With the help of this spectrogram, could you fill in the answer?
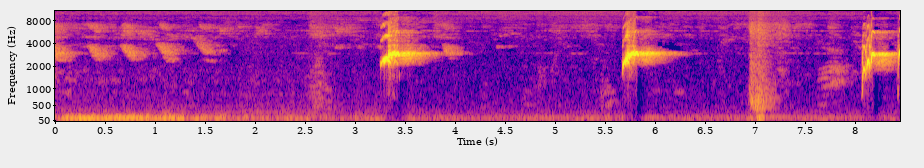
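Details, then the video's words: Caged greater green leafbird singing vigorously, used to spur reluctant birds to sing: faint soft chirps with a low hum at first, then three loud, clear whistled phrases spaced a few seconds apart, the last one rapid and ringing. "cucak ijo gacor untuk BAHAN yang susah bunyi"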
